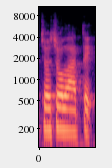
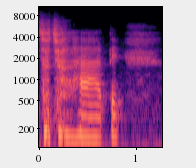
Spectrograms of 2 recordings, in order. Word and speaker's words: Cocolatte: Nah, jadi pilihanku itu jatuh ke mereknya namanya ee benar enggak sih bacanya Cocolate? Chocolate. Aku bilang coklat. Tapi kalau coklat kan e choco ya, ada h-nya jadi chocolate chocolate ya.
